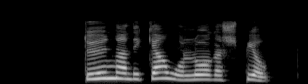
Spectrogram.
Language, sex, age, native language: Icelandic, female, 9, Icelandic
